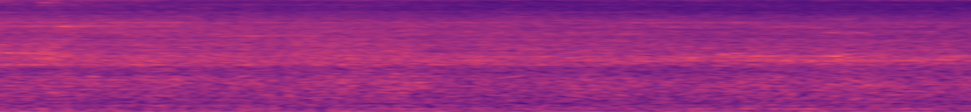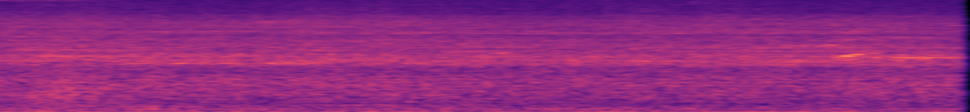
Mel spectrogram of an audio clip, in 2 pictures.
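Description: Freight train rolling past with a steady rumble of railcars on the track, and a short high wheel squeal near the end.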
